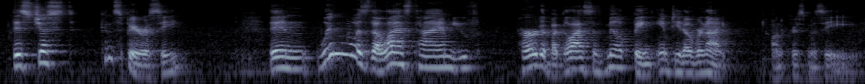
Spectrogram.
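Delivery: usual speaking voice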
